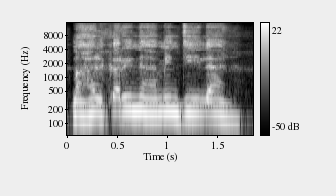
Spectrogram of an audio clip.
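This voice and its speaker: A man's voice: a little high, normal speed, darkish tone, no echo, lightly acted. A man playing a protective, forgiving older son in a radio drama, with earnest, emotional delivery. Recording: faint music bed behind the voice.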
